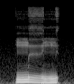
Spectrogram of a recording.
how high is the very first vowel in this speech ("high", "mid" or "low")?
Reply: high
